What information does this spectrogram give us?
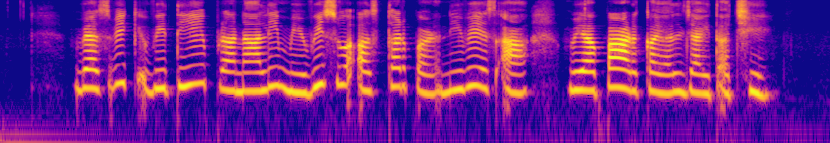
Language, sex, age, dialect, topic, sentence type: Maithili, female, 18-24, Southern/Standard, banking, statement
